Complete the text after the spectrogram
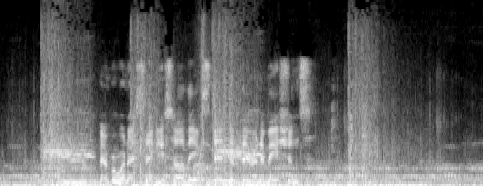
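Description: A game pistol fires several shots.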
